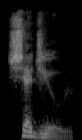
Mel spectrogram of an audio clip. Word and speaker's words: schedule: British pronunciation में इसको बोलेंगे शेड्यूल। शेड्यूल। इस शब्द में दो शब्दांश हैं। पहला शब्दांश है SCHED और दूसरा शब्दांश है ULE। पहले शब्दांश को यानी SCHED हम बोलेंगे शेज, शेज, और दूसरे शब्दांश को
